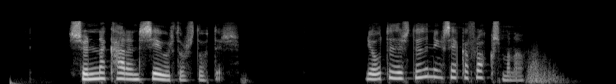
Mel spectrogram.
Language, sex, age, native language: Icelandic, female, 20-29, Icelandic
